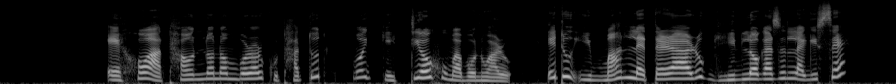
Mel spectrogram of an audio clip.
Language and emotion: Assamese, disgusted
